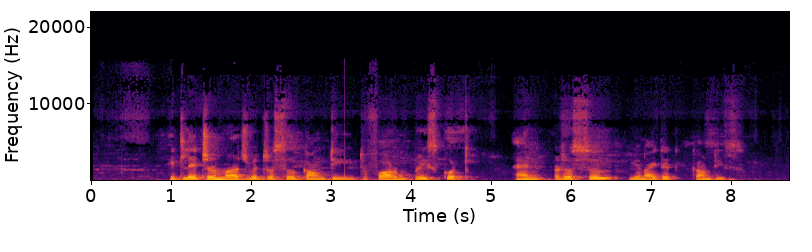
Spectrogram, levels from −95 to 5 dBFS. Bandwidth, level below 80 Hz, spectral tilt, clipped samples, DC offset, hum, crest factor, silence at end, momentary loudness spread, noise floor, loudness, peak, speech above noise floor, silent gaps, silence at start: 11.5 kHz; -58 dBFS; -7 dB/octave; under 0.1%; under 0.1%; none; 16 dB; 0.65 s; 11 LU; -62 dBFS; -22 LUFS; -6 dBFS; 41 dB; none; 1 s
